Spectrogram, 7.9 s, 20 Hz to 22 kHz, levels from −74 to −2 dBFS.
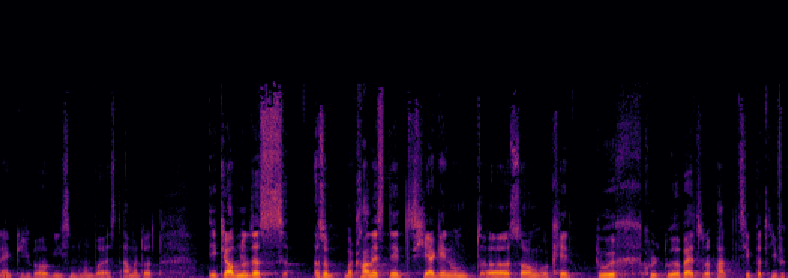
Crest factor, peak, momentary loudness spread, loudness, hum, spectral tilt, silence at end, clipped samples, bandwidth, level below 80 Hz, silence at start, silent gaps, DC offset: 22 dB; -6 dBFS; 11 LU; -28 LUFS; none; -5 dB/octave; 0.05 s; under 0.1%; 15.5 kHz; -58 dBFS; 0 s; none; under 0.1%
